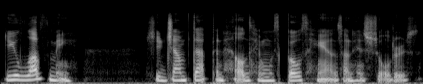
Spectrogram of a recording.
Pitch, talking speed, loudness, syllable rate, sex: 190 Hz, 225 wpm, -19 LUFS, 5.2 syllables/s, female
